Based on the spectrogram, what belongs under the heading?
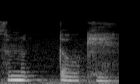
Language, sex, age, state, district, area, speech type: Manipuri, female, 18-30, Manipur, Thoubal, urban, spontaneous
